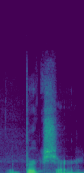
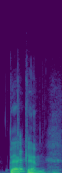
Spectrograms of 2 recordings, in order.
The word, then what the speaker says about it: Beckham: The highlight of this period, obviously, was the man we see on the left, David Berkshire. Is that his name? You're pronouncing it wrong. Beckham.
